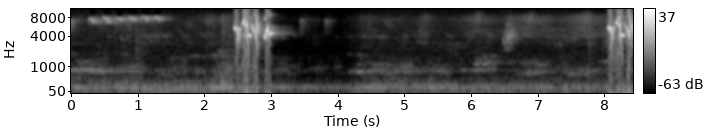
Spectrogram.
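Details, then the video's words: Pure, unmimicked song of a cucak kinoi in full voice, meant for prompting and luring other birds: a short series of soft high whistles, then a loud harsh chattering burst, and another burst about five seconds later. "Suara asli cucak kinoi"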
